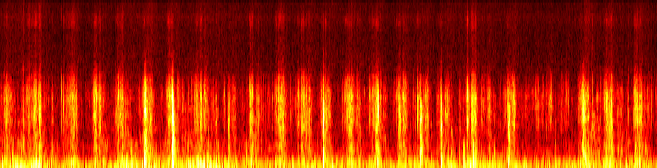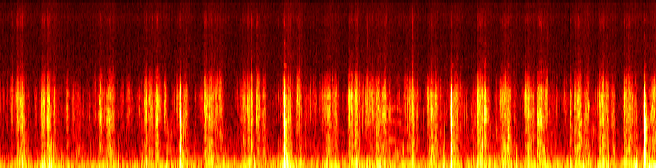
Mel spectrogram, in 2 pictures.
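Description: Large kitchen knife rapidly chopping a bunch of mustard-green (lai shak) leaves on a plastic cutting board: a steady run of knife strokes, about four a second, some landing harder than others.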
